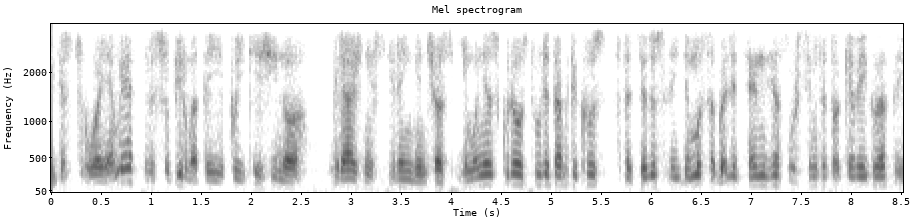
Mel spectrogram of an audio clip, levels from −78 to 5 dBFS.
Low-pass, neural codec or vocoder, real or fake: 3.6 kHz; codec, 24 kHz, 0.9 kbps, DualCodec; fake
